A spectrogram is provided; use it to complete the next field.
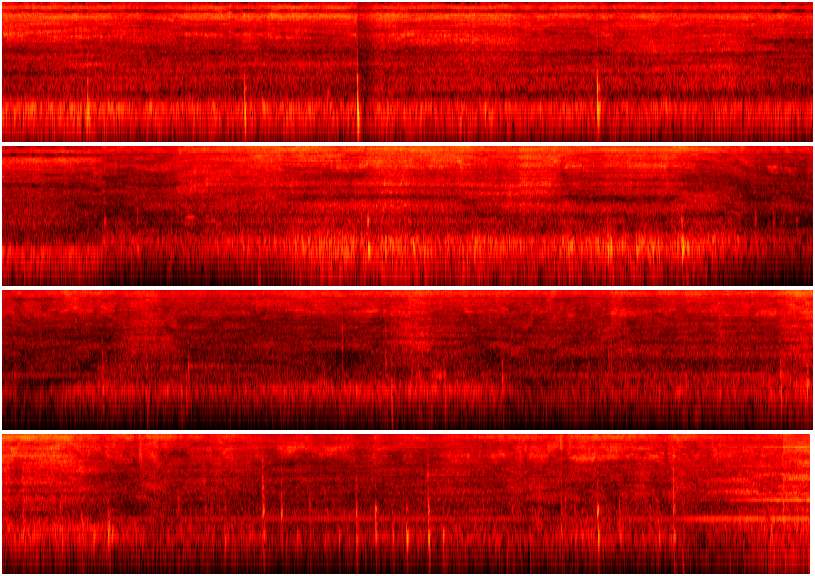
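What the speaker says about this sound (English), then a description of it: "You just take one vacuum and vacuum it out" A steady, loud vacuum whine with broadband hiss runs throughout, shifting in tone as the nozzle moves, with occasional brief voices underneath.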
